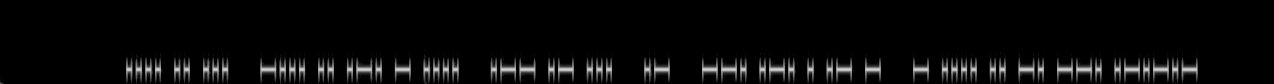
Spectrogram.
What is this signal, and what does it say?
Morse code, heard as a keyed tone, about 25 wpm, 700 Hz. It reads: HIS BIRTH WAS A GREAT THING.
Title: Sentences from Top 1000 Words - Review Part 5 - 25wpm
